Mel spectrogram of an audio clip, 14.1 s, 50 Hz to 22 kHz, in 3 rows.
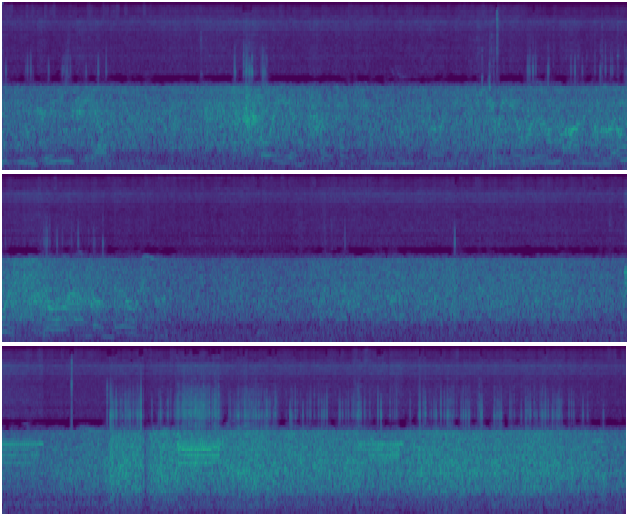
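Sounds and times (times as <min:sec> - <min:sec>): radio static and hiss: 0:00.0 - 0:14.0
warbling data tone bursts: 0:09.4 - 0:11.3.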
